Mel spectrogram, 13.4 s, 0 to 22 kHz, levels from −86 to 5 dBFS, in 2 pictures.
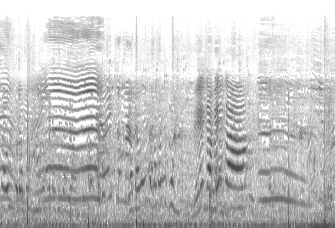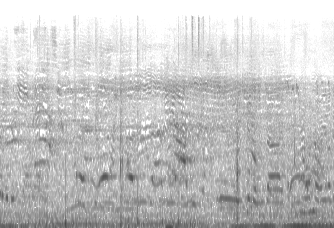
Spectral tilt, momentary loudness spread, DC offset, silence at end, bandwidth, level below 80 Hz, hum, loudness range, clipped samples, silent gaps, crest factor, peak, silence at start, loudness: -4.5 dB/octave; 11 LU; under 0.1%; 0 s; 16.5 kHz; -34 dBFS; none; 6 LU; under 0.1%; none; 22 dB; -8 dBFS; 0 s; -30 LUFS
